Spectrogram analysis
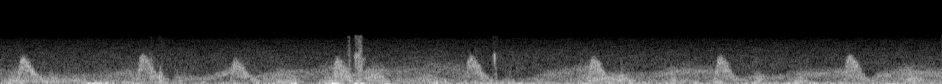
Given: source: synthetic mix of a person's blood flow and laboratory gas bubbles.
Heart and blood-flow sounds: Doppler ultrasound of blood flow; subclavian vein
1.48-1.69 s: bubbles
3.44-3.67 s: bubbles
4.92-4.99 s: bubbles
6.20-6.25 s: bubbles
From the record:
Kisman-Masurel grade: 123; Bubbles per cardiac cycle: 1 to 2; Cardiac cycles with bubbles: 10 to 50%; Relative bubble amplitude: loud (0.450 to 0.775); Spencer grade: 2 (many but less than half of the cardiac periods contain bubble signals, singularly or in groups); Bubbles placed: anywhere in the cardiac cycle

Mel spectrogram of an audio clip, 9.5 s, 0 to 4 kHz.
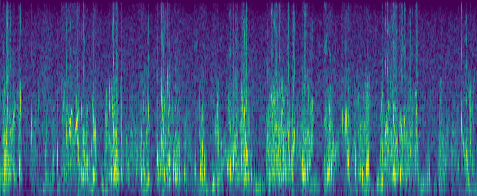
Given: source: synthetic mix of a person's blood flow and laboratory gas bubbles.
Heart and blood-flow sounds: Doppler ultrasound of blood flow; precordium
0.00-0.45 s: bubbles
0.59-0.67 s: bubbles
0.73-0.81 s: bubbles
0.87-0.96 s: bubbles
1.00-1.19 s: bubbles
1.21-1.95 s: bubbles
2.15-3.02 s: bubbles
3.09-3.73 s: bubbles
3.86-4.14 s: bubbles
4.25-4.40 s: bubbles
4.48-5.11 s: bubbles
5.31-5.93 s: bubbles
6.00-6.30 s: bubbles
6.45-6.71 s: bubbles
6.81-7.02 s: bubbles
7.06-7.41 s: bubbles
7.59-8.41 s: bubbles
8.51-8.60 s: bubbles
9.18-9.55 s: bubbles
From the record:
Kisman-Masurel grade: 444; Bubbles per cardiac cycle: continuous sound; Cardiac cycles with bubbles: 100%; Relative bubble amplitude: maximal (0.775 to 0.999); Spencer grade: 4 (maximum detectable bubble signal sounding continuously throughout systole and diastole of every cardiac period, and overriding the amplitude of the normal cardiac signals); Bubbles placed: anywhere in the cardiac cycle

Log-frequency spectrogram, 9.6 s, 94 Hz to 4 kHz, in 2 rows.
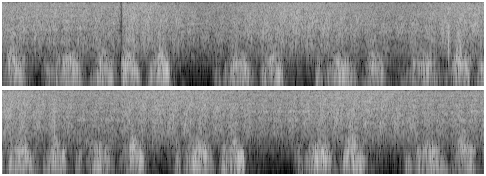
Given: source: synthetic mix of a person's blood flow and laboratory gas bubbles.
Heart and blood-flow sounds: Doppler ultrasound of blood flow; precordium
1.01-1.07 s: bubbles
1.19-1.40 s: bubbles
From the record:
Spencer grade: 2 (many but less than half of the cardiac periods contain bubble signals, singularly or in groups); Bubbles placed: only in the low amplitude regions of the cardiac cycle

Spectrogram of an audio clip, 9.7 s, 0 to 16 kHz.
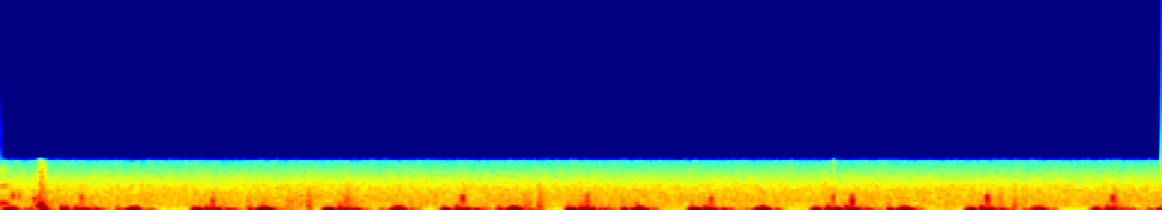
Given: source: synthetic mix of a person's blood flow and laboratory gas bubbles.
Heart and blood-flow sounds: Doppler ultrasound of blood flow; precordium
0.00-0.59 s: bubbles
0.70-0.84 s: bubbles
From the record:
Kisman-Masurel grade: 211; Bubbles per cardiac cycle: several, 3 to 8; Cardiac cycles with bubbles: 1 to 10%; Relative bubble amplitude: barely perceptible (0.100 to 0.250); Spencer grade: 1 (occasional bubble signal discernible with the cardiac motion signal, with majority of cardiac periods free of bubbles); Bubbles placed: anywhere in the cardiac cycle

